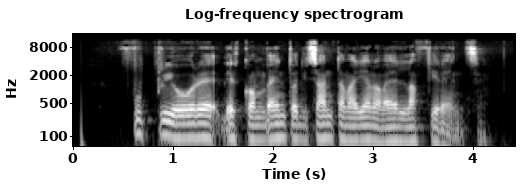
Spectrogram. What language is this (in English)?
Italian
